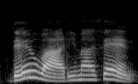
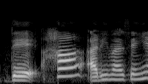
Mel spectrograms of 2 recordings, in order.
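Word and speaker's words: ではありません: 자, 지금 네 다음에 있는 글자도 원래는 하죠? 하지만 제가 뭐라고 읽었죠? 와라고 읽었죠? 자, 부정 표현 만들 때, 자, 요것도 네 하 아리마센이 아니라 네와 아리마센 이라고 하시면 됩니다. 아시겠죠?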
